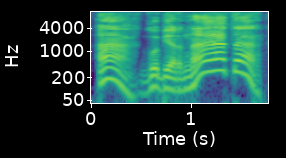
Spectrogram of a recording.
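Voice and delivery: drawn-out, high, mocking outrage; threatening exclamation. A narrator's reading. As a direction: stretch the words slowly in indignation. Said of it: "воскликнула графиня".

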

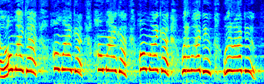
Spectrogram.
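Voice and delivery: high, loud, frantic repeated cries; mock panic. Wife mocking her own panic at husband's attack, high frantic cries. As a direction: play the wife who loses it when her husband collapses. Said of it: "I don't panic".

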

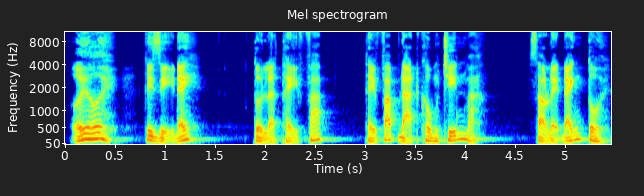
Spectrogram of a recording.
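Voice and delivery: yelping high and loud in panic; high frantic cry of a beaten man; shrill squawk. Acted. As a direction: squeal out in protest while being beaten. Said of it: "Thầy kêu lên choe choé".

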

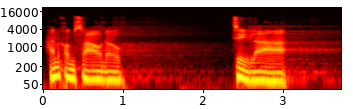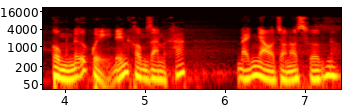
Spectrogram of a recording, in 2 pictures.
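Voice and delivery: low, cold and weighty figure of authority; cold, heavy voice. Acted. Unseen being speaking up from behind, cold and heavy. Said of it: "âm thanh lạnh lẽo nhưng nặng nề".

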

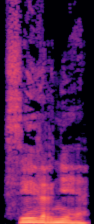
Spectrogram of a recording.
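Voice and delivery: low, curt commander; terse low answer. A narrator's reading.

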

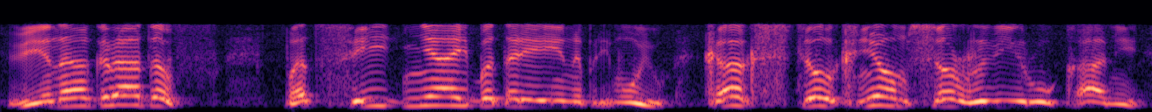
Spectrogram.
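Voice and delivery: high, forceful commands; shouted orders. A narrator's reading. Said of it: "крикнул лейтенант".

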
